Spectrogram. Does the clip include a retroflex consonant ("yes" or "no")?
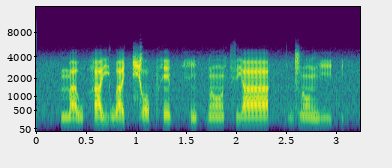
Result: no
